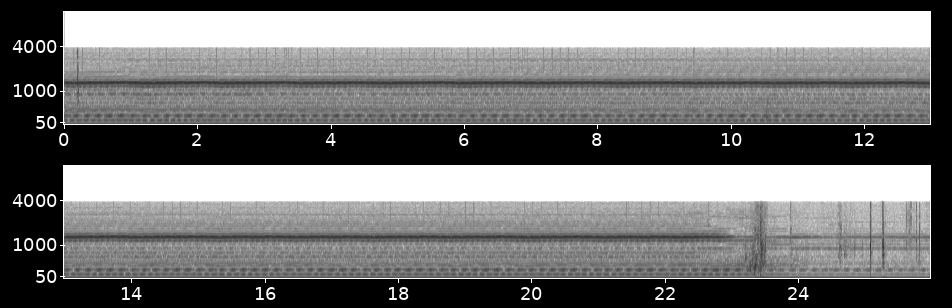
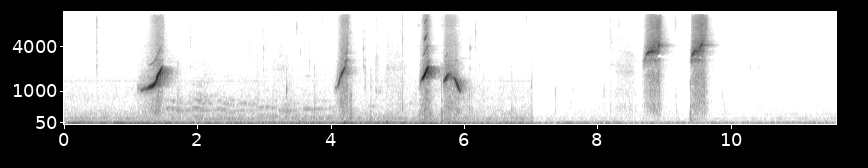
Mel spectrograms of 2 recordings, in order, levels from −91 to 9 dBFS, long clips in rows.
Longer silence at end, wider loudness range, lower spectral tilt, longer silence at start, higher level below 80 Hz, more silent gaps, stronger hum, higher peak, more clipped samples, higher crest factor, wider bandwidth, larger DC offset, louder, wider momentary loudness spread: second, 0 s vs 1.95 s; second, 1 LU vs 14 LU; first, -9 dB/octave vs 2 dB/octave; second, 0 s vs 0.8 s; second, -58 dBFS vs -50 dBFS; neither; neither; about the same, 0 dBFS vs 0 dBFS; neither; second, 18 dB vs 24 dB; second, 4 kHz vs 11.5 kHz; first, 4% vs under 0.1%; about the same, -16 LUFS vs -16 LUFS; second, 4 LU vs 17 LU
